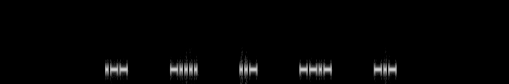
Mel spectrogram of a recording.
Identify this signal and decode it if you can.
Morse code, heard as a keyed tone, about 53 wpm, spaced as for 17 wpm, 700 Hz. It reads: W6UQK
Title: USA Call Signs - 5 Characters - 6x Character Spacing - 50wpm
